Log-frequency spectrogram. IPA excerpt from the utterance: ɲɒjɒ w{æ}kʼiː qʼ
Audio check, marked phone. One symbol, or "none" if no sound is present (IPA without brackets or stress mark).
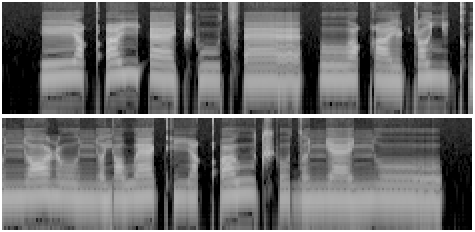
æ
